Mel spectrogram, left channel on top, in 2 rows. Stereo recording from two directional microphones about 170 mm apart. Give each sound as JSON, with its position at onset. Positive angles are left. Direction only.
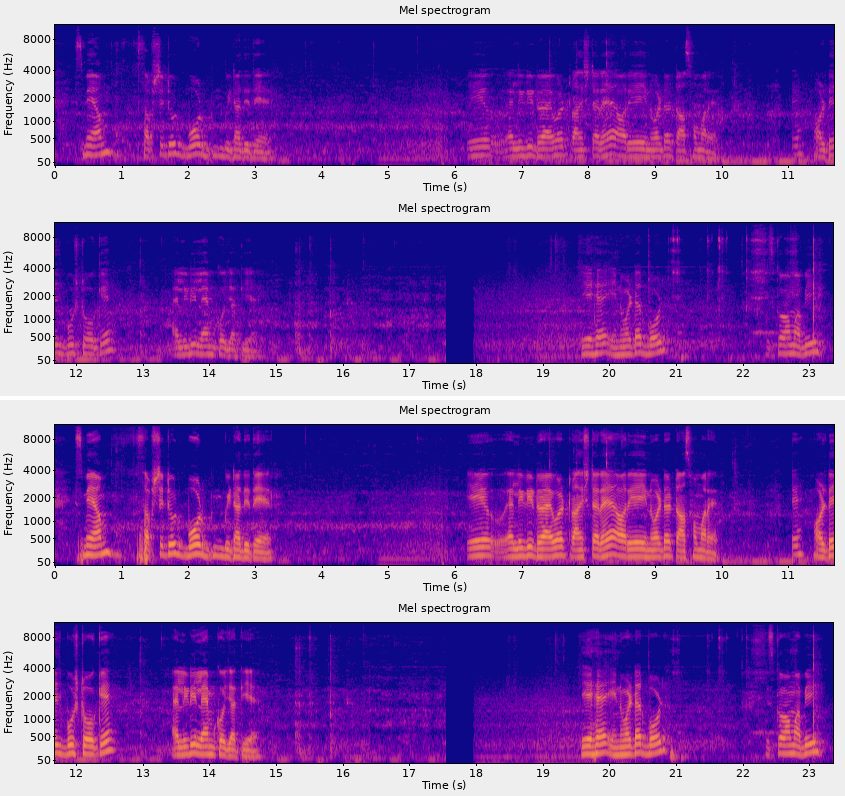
{"t": 0.4, "sound": "speech", "side_deg": -45}
{"t": 6.2, "sound": "speech", "side_deg": -50}
{"t": 11.1, "sound": "speech", "side_deg": -55}
{"t": 19.6, "sound": "speech", "side_deg": -45}
{"t": 22.4, "sound": "speech", "side_deg": -30}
